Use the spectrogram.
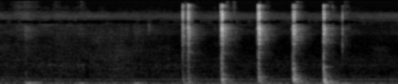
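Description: Fingernails tap on finished gel nail tips that were glued on with UV gel, on the first hand done. There are six short, dry clicking taps, each a sharp bright tick over a soft low knock that dies away almost instantly. The tips are firmly bonded and very solid.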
